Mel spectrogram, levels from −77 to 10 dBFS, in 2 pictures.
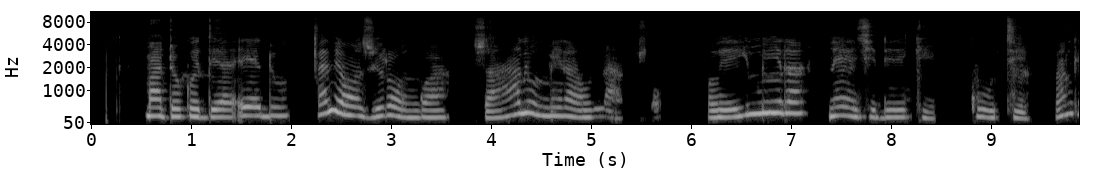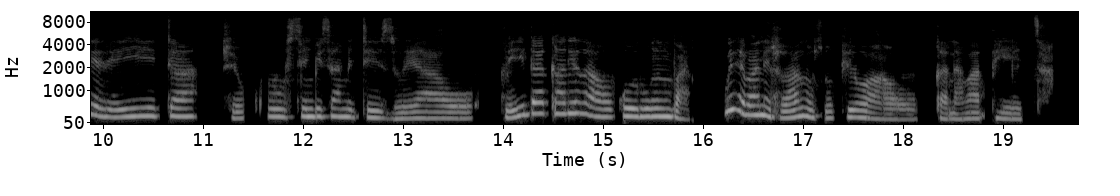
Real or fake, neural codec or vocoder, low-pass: fake; codec, 16 kHz in and 24 kHz out, 2.2 kbps, FireRedTTS-2 codec; 9.9 kHz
